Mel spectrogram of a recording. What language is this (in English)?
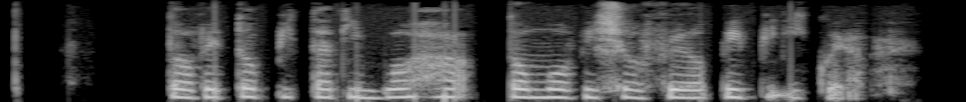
Guarani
